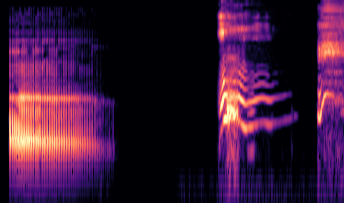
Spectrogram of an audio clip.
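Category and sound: human body sound, stomach gurgling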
